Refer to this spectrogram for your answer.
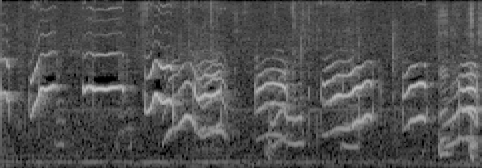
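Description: A Dachshund puppy whines in high, bending, repeated notes while calling for its mother.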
